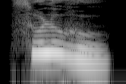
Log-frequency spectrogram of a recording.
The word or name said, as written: ಸೋಳಹ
